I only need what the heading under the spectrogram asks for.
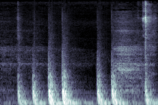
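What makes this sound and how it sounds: Seven knocks on a table during a coins-through-table magic routine, done to show that the table is solid. Each knock is a short, dull, low thump with almost no ring, and the last carries a brief bright click.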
